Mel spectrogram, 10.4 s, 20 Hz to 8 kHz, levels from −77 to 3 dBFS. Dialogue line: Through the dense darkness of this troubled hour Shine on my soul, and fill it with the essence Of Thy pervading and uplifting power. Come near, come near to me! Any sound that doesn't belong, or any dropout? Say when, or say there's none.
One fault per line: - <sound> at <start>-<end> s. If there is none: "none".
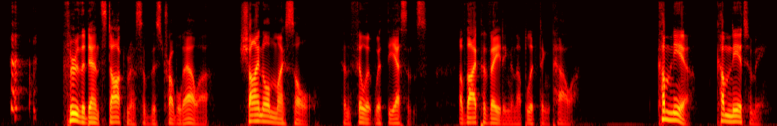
- laugh at 0.1-0.5 s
